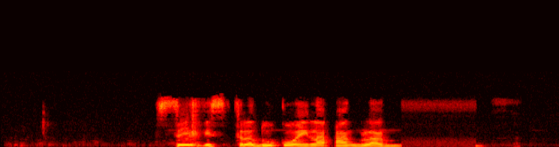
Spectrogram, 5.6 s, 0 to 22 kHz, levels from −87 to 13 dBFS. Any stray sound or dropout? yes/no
no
